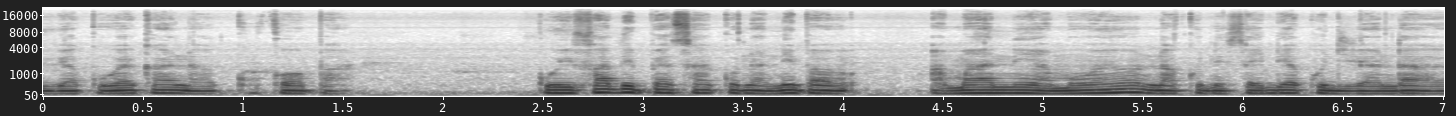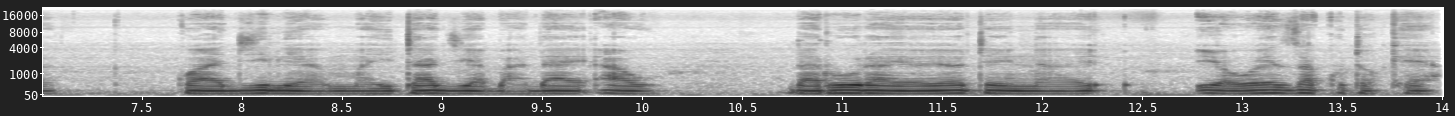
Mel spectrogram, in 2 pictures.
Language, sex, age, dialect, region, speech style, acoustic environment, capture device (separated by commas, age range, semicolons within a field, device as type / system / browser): Swahili, female, 35-44, Kenya - Nairobi Sheng-influenced, Kenya, nervous, appliances, desktop / Windows / Chrome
